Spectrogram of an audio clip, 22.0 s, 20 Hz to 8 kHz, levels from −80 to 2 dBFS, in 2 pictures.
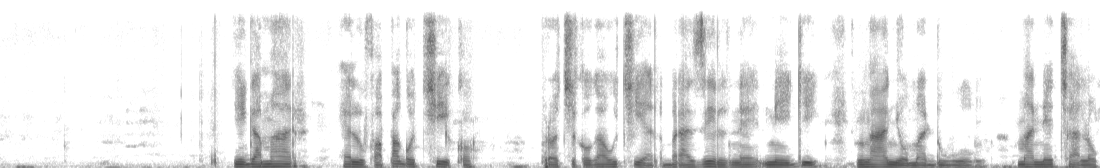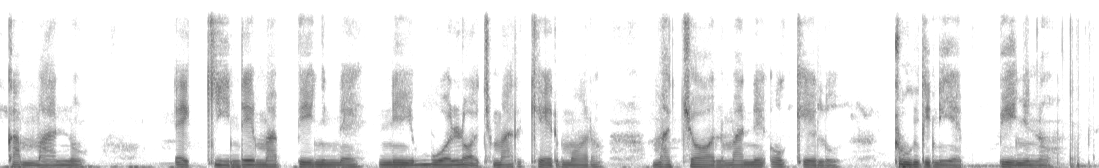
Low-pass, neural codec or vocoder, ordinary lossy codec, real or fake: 7.2 kHz; codec, 16 kHz, 6 kbps, DAC; none; fake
